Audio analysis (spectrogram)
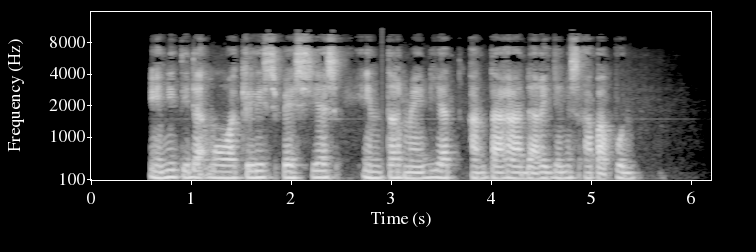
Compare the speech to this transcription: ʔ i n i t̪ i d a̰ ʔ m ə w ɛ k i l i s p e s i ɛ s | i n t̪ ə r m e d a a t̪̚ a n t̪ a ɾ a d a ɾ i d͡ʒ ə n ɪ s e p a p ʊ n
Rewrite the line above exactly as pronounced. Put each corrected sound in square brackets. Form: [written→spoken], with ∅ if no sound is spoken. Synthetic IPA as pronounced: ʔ i n i t̪ i d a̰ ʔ m ə w [ɛ→a] k i l i s p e s i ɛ s | i n t̪ ə r m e d [a→i] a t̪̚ a n t̪ a ɾ a d a ɾ i d͡ʒ ə n ɪ s [e→a] p a p ʊ n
